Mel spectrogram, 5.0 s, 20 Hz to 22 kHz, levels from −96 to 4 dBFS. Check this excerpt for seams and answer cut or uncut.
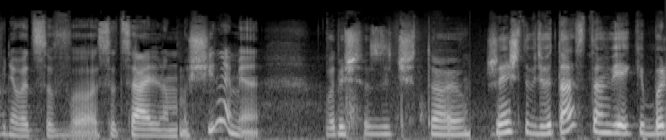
cut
